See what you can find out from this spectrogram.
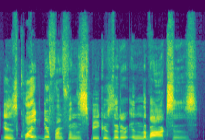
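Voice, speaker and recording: A man's voice: high voice, huge pitch swings, a little fast, creaky, a bit bright. A middle-aged American man giving a casual, enthusiastic product review in colloquial, emphatic language, with a rambling delivery.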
